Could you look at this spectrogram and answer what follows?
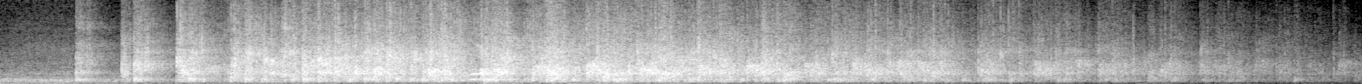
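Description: Audience applause at the end of a talk: a few scattered claps, then a full round of clapping that swells within a second, holds, and fades out near the end.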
